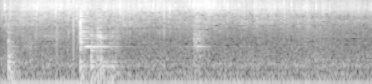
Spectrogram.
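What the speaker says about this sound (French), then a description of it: "on va retourner le steak, voir un peu comment il est" A steak frying in a pan gives a steady, loud sizzle throughout, with a brief scrape and clatter early on as the meat is turned, and a low hum underneath.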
